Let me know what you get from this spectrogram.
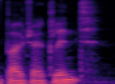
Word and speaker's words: Bodø/Glimt: I know they were linked with Knutsen, who was the coach at, I'm going to butcher the name, Bodø/Glimt in yep. Norway. – Close enough.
